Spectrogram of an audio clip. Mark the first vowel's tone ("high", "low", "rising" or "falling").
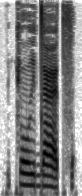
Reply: low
